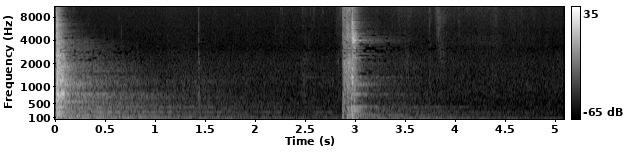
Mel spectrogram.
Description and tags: Big clang sound of a metal door closing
